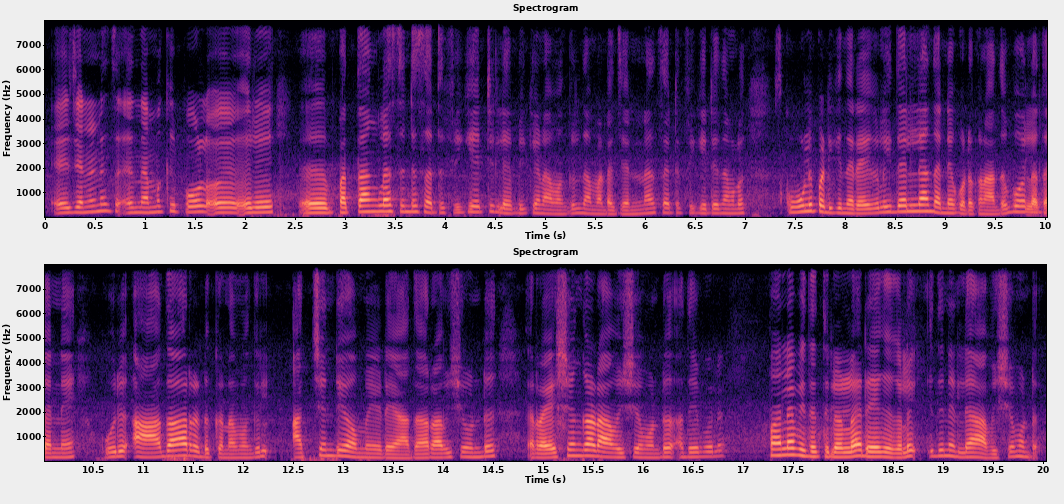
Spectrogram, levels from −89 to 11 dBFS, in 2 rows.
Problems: background sounds at intervals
